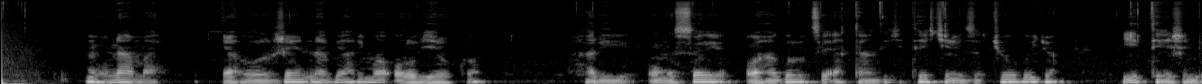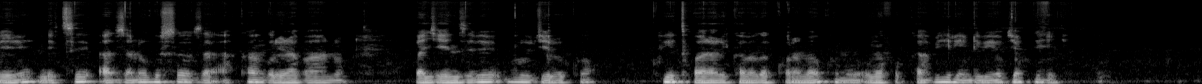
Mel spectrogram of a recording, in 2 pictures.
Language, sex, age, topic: Kinyarwanda, male, 18-24, government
